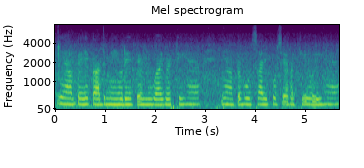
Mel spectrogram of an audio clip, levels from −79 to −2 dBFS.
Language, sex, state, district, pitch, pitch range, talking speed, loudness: Hindi, female, Haryana, Rohtak, 205 Hz, 195-210 Hz, 190 wpm, -17 LUFS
